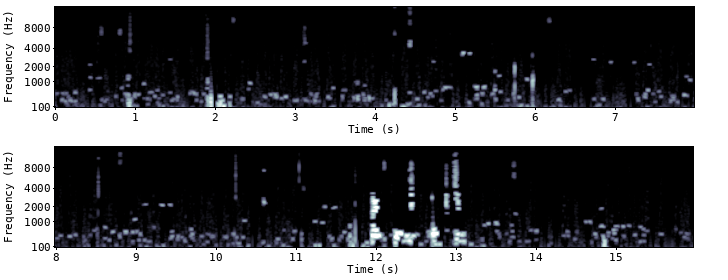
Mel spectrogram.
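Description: Rackets strike a shuttlecock with sharp taps.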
